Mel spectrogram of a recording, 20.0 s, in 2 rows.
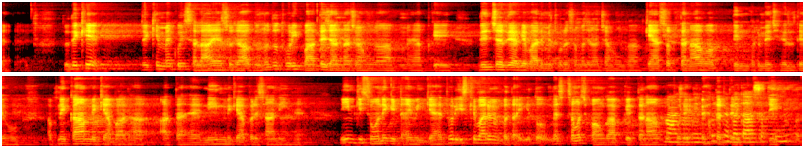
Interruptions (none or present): present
